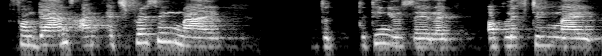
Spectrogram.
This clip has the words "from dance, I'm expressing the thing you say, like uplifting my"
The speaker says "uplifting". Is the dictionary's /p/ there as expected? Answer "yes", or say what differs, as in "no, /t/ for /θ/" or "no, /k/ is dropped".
yes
